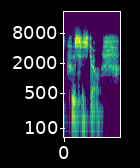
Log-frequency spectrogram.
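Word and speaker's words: Kuusisto: acoustico is um and it's actually k-u-u-s-i-s-t-o so i always want to stick an extra you in there so forgive me if i do but i heard him pronounce it myself and as kucisto um so he is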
